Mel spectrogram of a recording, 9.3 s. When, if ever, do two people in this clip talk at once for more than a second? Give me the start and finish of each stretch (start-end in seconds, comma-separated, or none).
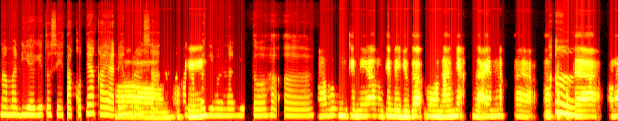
1.7-3.1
